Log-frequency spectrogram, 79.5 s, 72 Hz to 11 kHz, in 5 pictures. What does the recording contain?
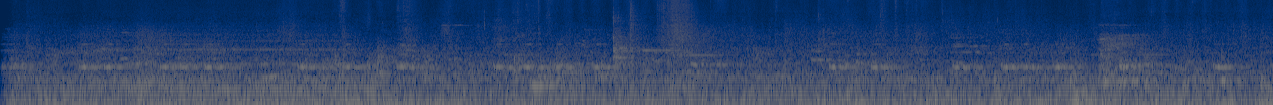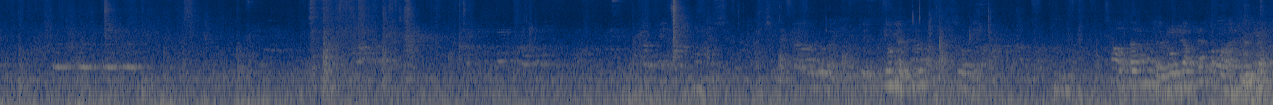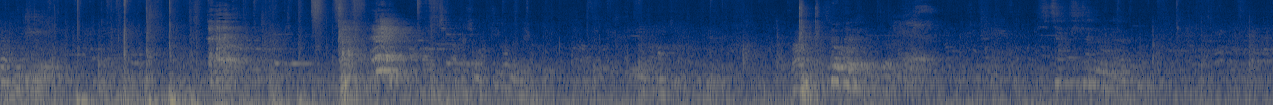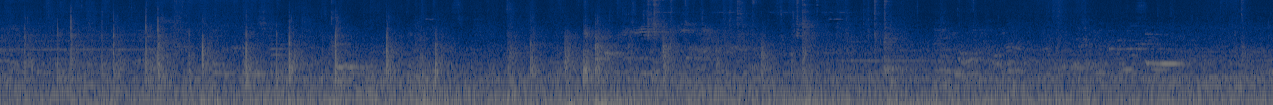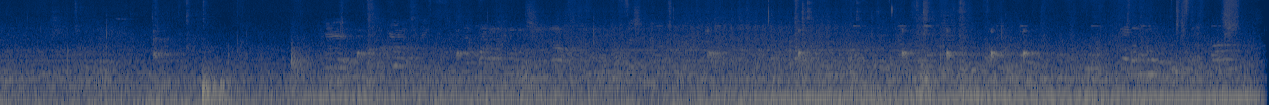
0082 Bank ATM
In the hall of the bank. Sound from the ATM. People walking and talking
20120116
ATM, bank, field-recording, footsteps, korea, korean, seoul, spit, voice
